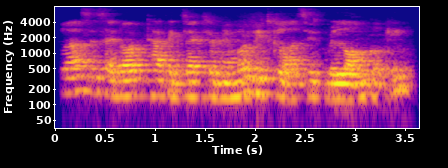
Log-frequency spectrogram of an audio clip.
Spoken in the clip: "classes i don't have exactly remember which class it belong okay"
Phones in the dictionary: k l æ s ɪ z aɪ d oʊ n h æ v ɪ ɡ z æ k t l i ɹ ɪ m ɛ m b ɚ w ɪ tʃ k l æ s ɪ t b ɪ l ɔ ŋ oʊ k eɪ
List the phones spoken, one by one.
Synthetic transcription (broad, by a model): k l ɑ s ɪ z aɪ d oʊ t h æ p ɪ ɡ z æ k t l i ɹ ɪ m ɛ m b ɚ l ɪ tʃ k l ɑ s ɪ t b ɪ l ɔ ŋ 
